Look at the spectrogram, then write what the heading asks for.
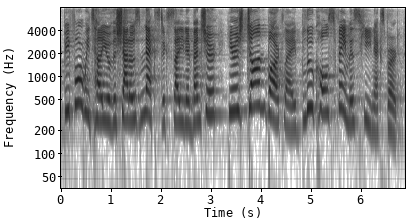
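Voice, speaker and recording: A woman's voice: sits high, lively intonation, moderate pace, a bit bright, soft background music. A woman acting a formal announcer in an old-time radio show. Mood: formal, upbeat.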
